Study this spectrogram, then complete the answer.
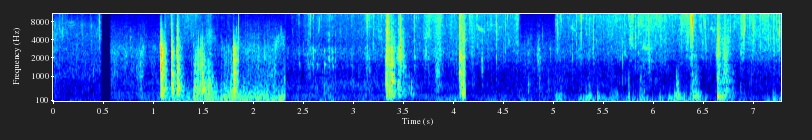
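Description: Split logs clatter and thud as they are tossed onto a pile.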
